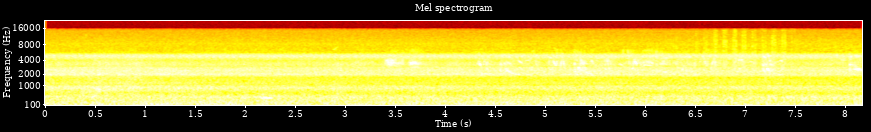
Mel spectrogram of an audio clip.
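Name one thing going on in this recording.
A muddy river flows and laps steadily against its bank.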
